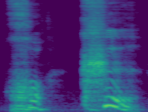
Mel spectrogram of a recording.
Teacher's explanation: 목구멍 안쪽에서 나오는 키읔 소리입니다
